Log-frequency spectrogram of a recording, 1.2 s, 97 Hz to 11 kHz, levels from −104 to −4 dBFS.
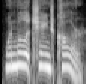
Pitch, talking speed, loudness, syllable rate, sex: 240 Hz, 260 wpm, -16 LUFS, 6.7 syllables/s, female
